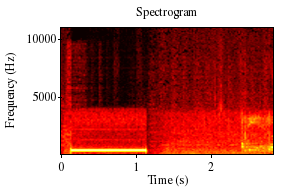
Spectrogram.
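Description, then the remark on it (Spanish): A telephone ringing tone: one loud, steady, mid-pitched beep lasting about a second, followed by a quiet gap of line hiss. No one speaks. “A ver, ya entró la llamada, no haga ruido.”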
